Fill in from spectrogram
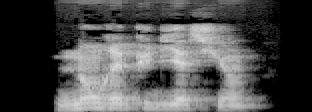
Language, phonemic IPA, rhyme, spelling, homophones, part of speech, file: French, /ʁe.py.dja.sjɔ̃/, -ɔ̃, répudiation, répudiations, noun, LL-Q150 (fra)-répudiation.wav
- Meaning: repudiation, refusal, refusing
